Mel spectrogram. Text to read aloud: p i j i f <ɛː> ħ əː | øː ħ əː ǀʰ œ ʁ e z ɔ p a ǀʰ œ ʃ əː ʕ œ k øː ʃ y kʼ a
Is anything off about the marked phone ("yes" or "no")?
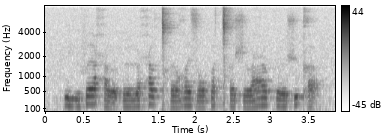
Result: no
